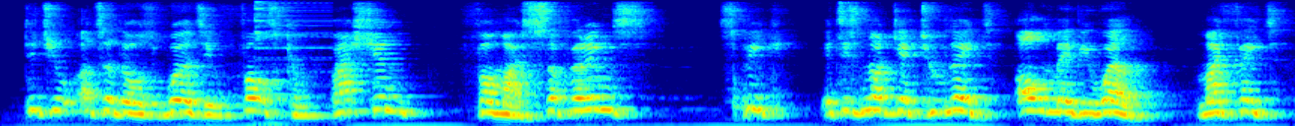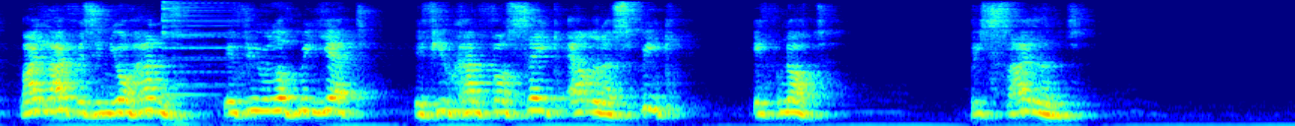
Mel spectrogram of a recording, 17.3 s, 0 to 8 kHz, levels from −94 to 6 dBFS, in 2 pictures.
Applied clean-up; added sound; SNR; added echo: neural separator model SepFormer DNS4.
